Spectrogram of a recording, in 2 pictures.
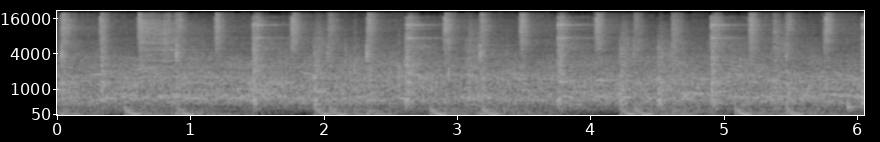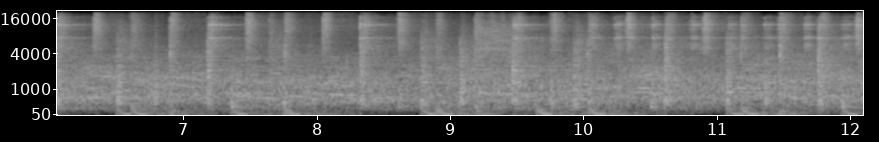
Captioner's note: crowd chatter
